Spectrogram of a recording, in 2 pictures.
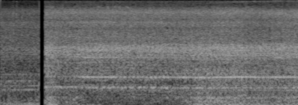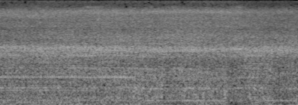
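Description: Heavy off-road tour vehicle driving up a gravel track of volcanic sand: a steady low engine rumble with tyre and road noise, heard from on board. The sound drops out for an instant about half a second in.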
